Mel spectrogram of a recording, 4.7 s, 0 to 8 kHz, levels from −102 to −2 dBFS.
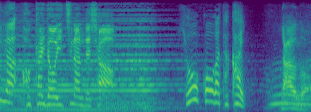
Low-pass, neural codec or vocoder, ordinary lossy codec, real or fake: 7.2 kHz; none; Opus, 32 kbps; real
